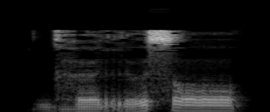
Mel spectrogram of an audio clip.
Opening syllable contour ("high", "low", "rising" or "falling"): low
